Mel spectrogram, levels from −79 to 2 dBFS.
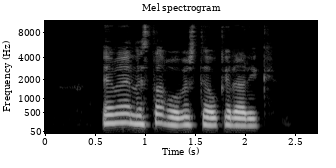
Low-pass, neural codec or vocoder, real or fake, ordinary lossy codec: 9.9 kHz; none; real; AAC, 64 kbps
